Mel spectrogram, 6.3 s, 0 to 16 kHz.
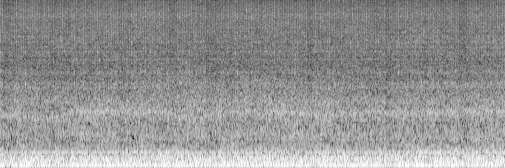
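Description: A PT17 Stearman biplane's radial engine at full power in Microsoft Flight Simulator, a loud, steady propeller drone that holds evenly throughout with no speech.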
